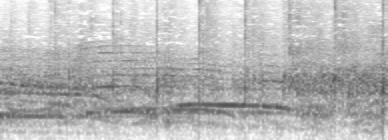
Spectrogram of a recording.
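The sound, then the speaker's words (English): An audience at a manga panel claps in a steady, dense patter of many hands as the worst manga is about to be announced, with whoops and voices rising over it throughout, loud and continuous for the whole moment. “Don't clap for this.”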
